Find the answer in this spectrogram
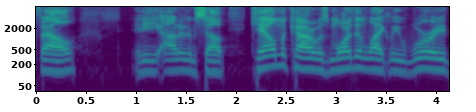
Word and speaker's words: Cale Makar: Cale Makar, yeah. Which we talked about in the show because he said that actually that wasn't a trip. I just fell, and he outed himself. Cale Makar was more than likely worried that after the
